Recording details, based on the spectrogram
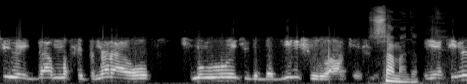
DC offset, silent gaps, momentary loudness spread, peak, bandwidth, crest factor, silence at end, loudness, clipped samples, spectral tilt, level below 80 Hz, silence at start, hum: under 0.1%; none; 7 LU; 0 dBFS; 16 kHz; 18 dB; 0 s; -18 LUFS; under 0.1%; -4.5 dB/octave; -52 dBFS; 0 s; none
